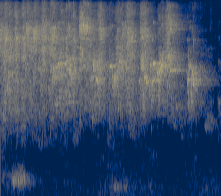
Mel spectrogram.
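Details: Australian parrot giving harsh, noisy squawks in an almost continuous chattering stream for over four seconds, loud throughout and fading at the end, with a couple of brief low sounds underneath.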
